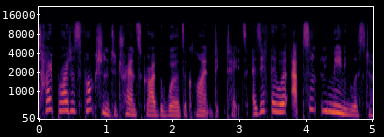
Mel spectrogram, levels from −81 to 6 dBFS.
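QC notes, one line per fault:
No faults to note for this speech clip.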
